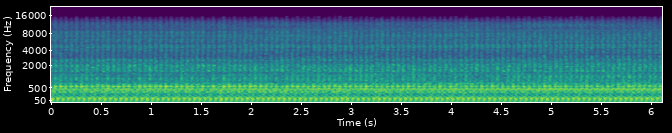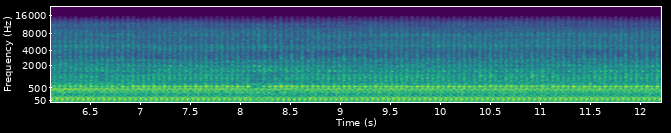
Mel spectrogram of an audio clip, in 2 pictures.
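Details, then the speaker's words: Onan MDJE diesel generator idling after a warm-day start on a charged battery: even, steady low thumping with no misses or knocks; not yet at rated speed; runs smoothly. "Button away there. Doesn't sound too bad at all, does it?"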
